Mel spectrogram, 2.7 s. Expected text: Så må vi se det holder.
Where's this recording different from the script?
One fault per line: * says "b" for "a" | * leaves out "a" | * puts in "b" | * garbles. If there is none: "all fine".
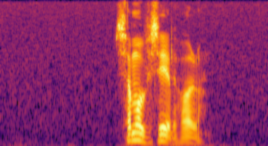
all fine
